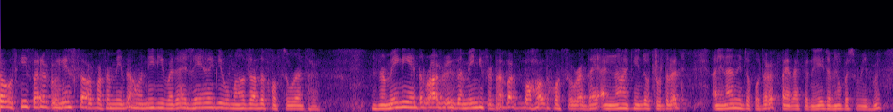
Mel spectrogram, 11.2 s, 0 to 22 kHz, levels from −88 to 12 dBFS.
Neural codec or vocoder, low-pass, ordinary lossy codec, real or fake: codec, 24 kHz, 0.9 kbps, WavTokenizer, small release; 3.6 kHz; none; fake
